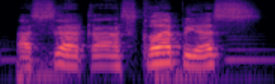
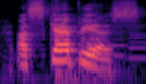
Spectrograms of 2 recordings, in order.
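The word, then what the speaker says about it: Asclepius: Askepius. Askeepas. Okay. L is silent.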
